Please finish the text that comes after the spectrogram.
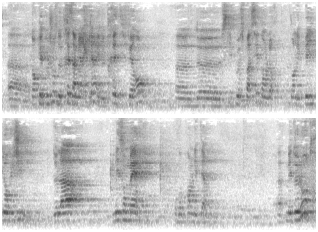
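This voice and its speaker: A man's voice: a little high, normal speed. A man giving a public lecture. He talks in a thoughtful way, with frequent hesitations and restarts. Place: lecture hall. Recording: echoey hall from far off, faint noise.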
